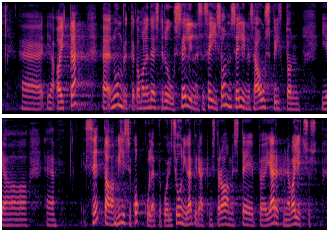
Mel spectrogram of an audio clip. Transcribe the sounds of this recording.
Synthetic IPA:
jɑʔɑjt̪ːˑæhnumbrit̪ːˑe̞ɡ̥ɑmɑolent̪æjest̪inɤusːe̞lʲːine̞se̞se̞jso̞nse̞lʲːine̞se̞ɑwspilt̪ːˑo̞njɑ | se̞d̪ɑmilːiseko̞kːule̞pːe̞koɑlʲit̪sio̞ːnʲilæbiɾæːkˑimist̪e̞ɾɑːme̞st̪e̞ːb̥jæɾɡ̥̚mine̞vɑlʲit̪sus

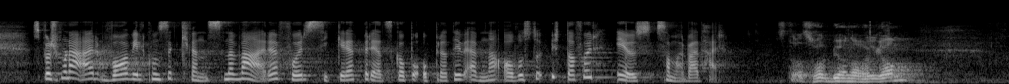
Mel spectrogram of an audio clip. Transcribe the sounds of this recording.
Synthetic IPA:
spœʂmoːləæɾʋɑːʋɪlkʰʊnsəkʰʋɛnsənəʋæːɾəfɔɾsɪkːəɾheːt̪̚bəɾeːd̪skɑːpɔʔɔpəɾɑt̪iːʋʔɛ̰ʋnə̰ʔɑʋɔst̪oːʔʉt̪ːɑfɔɾeːʉːsːɑmːɑ̰ɾbæɪd̪hæ̰ːɾ | st̪ɑ̰ːt̪shɔlbjøːɳɑːɛlɡɑm

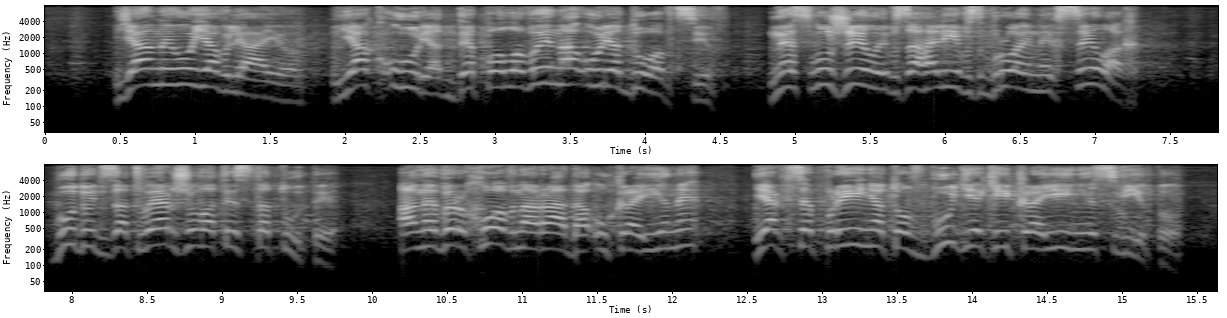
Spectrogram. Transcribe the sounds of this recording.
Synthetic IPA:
janɛʊjɐʋlʲajʊjɐkuɾʲɐd̪ːɛpɔlˠɔʋɪnɐʊɾʲɐd̪ɔwt͡sʲiwnɛslˠʊʒɪlˠɪwzɐɦɐlʲiwzbɾɔjnɪxsɪlˠɐx | bud̪ʊt̚ʲzɐt̪ʋɛrd͡ʒʊʋɐt̪ɪst̪ɐt̪ut̪ɪ̰ | ɐnɛʋerxɔwnɐɾɑd̪ɐʔukɾɐjinɪjɐk̚t̪sɛpɾɪjnʲɐt̪ɔwbudʲjɐkʲijkɾɐjinʲisʲʋʲit̪ʊ̰

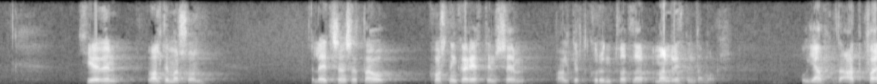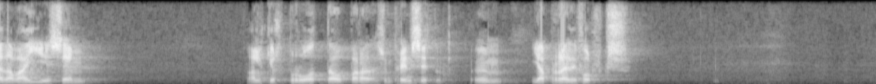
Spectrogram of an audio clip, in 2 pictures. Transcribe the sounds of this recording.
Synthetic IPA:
çɛːðɪnvalt̪ɪmaɾ̥sɔn | leːjt̪sɛnsaht̪aw | kʰɔst̪niŋkaɾjɛht̪ɪnsɛm | a̰lcœr̥t̪kɾʏnt̪vat̪laɾmanrɪht̪ɪnt̪ama̰wl | ɔɣjam̥t̪aa̰t̪kʰvaːjðavaːjɪsɛm | a̰lcœr̥t̪̚pɾɔːt̪awpaːɾaθɛsːʏmpʰɾɪnsɪhpʏm | ʏm | japrajðɪfowl̥ks

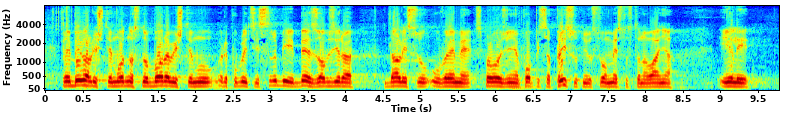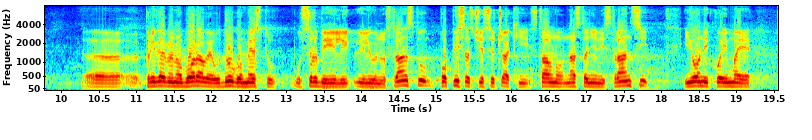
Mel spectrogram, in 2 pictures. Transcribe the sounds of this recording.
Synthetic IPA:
pɾebiːʋaliʃt̪e̞mo̞d̪no̞sno̞bo̞ɾaʋiʃt̪e̞muɾe̞publit̪sisr̩biibe̞zo̞bziɾa | d̪alisuʔuʋɾe̞ːme̞spɾo̞ʋod͡ʑe̞ɲapo̞pisapɾisut̪niusʋo̞mːje̞st̪ust̪ano̞ʋaːɲa | ili | pɾiʋeɾme̞no̞bo̞ɾaʋe̞ud̪ɾuɡo̞mːe̞st̪uusr̩biiːliːliuinost̪ɾanst̪ʋupo̞pisat̪t͡ɕe̞se̞t͡ʃakʰist̪aːlˠno̞nast̪aɲe̞nist̪ɾaːnt̪si | io̞nikʰo̞jimaje̞

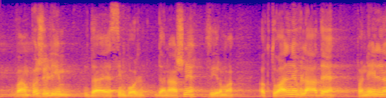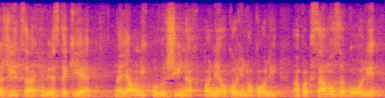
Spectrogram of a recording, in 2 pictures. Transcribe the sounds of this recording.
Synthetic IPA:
ʋampaʒɛlimd̪ajɛsimboːld̪anaːʃnɛɔziɾɔma | a̰kt̪uaːlnɛʋlaːd̪ɛpaneːlnaʒit̪saḭnʋeːst̪ɛkjɛ | najaːwnixpɔʋəɾʃiːnaxpanɛɔkoːlinɔkoːli | a̰mpaksamɔzaɡoːli

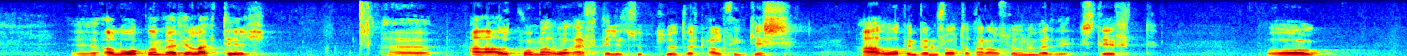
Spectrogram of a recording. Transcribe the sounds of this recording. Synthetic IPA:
aðlɔːkʏmɛɾ̥çjaːɾlaxt̪ʰːɪl | aðaðkʰɔːmaɔɣɛ̰ft̪ɪlɪt̪l̥ʏːt̪vɛr̥kʰa̰lθiɲcɪs | aðoːpɪmpɛɾʏmsowht̪ʰat̪naɾawst̪œːðnʏmvɛɾðɪ̰st̪ɪr̥t̪ | ɔɣ

